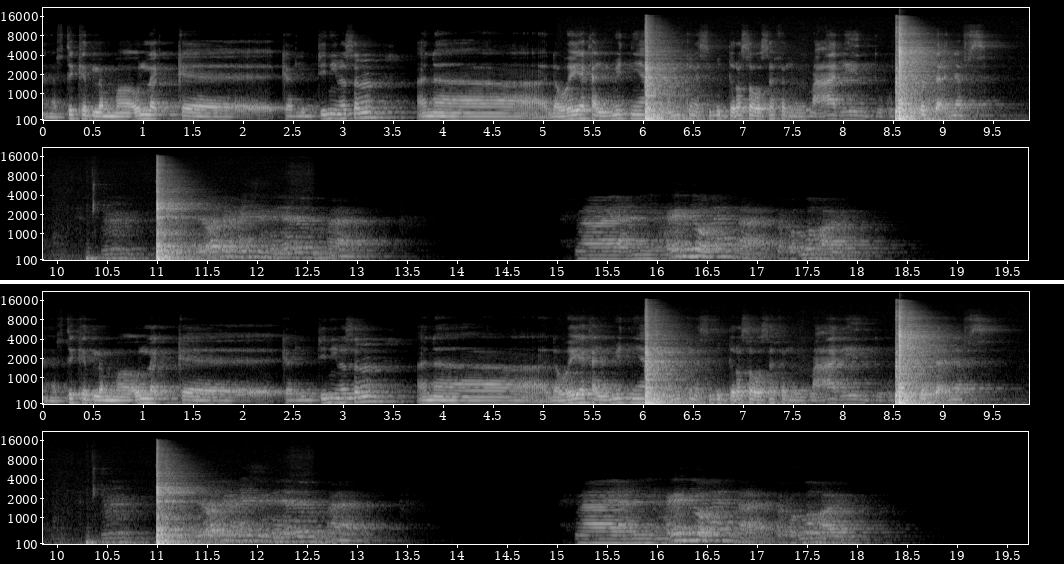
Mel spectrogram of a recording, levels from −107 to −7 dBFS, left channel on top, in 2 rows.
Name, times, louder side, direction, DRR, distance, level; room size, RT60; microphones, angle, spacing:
voice 1, 0.0-3.4 3.7-9.4, left 1 dB, 25° left, 7 dB, 0.5 m, -45 dB
sound 1, 6.0-6.4 8.5-9.0 10.3-10.4 11.0-11.3, left 1 dB, 5° left, 0.9 m, -32 dB
voice 2, 11.3-13.0 15.2-17.9, right 1 dB, 20° right, -11 dB, 4.0 m, -52 dB
18.5 x 8.9 x 3.4 m, 1.0 s
head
